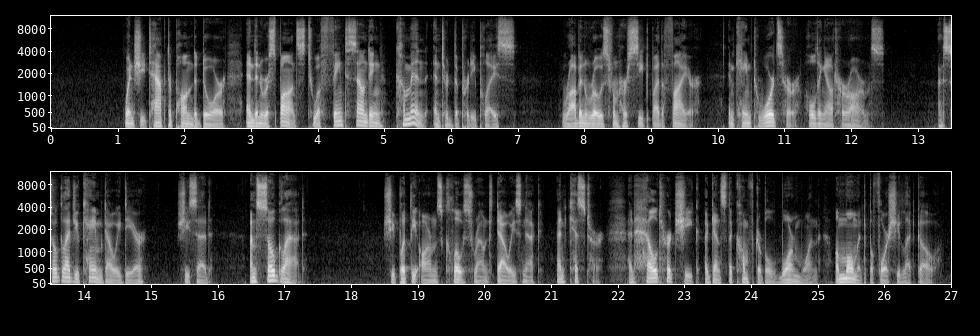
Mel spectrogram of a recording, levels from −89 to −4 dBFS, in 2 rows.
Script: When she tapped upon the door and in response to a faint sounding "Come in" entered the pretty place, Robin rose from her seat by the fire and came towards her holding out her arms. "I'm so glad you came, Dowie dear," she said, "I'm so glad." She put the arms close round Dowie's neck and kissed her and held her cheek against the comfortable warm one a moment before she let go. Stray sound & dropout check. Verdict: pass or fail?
pass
